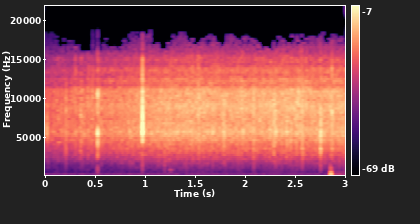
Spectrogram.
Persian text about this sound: سعی کنین آروم دو سومش رو وارد روغن کنید. اون موقع آروم ولش کنید که روغن جایی نپاشه. خب به همین روش تمام مرغا رو آروم آروم تو مایتابه میذارم، حرارتم کم میکنم.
